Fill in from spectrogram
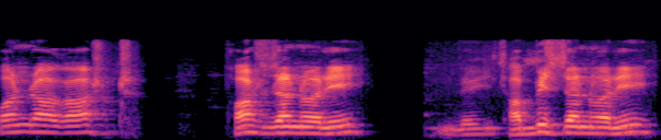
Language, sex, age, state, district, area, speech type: Nepali, male, 60+, West Bengal, Kalimpong, rural, spontaneous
